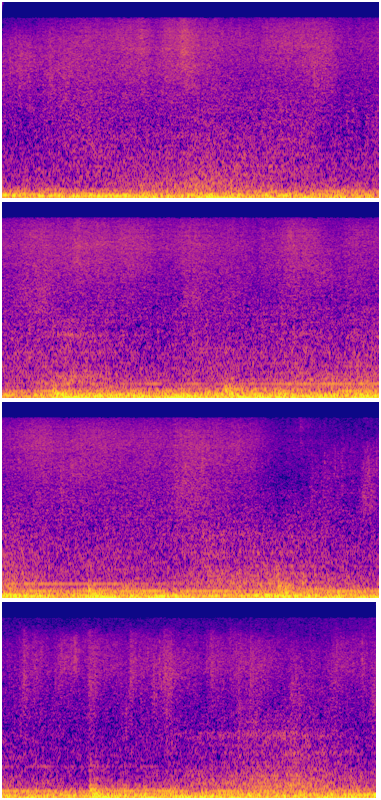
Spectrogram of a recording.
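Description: Wind blows steadily across open sand.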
